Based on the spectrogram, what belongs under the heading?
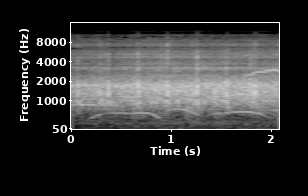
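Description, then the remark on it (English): A crowd applauds steadily, dense overlapping claps forming a continuous wash of sound, with a few faint rising and falling voices carried over the clapping. “It is old fucking white leftist clapping.”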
